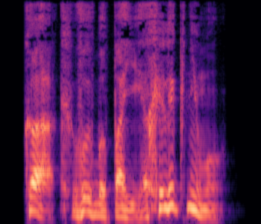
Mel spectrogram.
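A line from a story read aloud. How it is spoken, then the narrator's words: Laughing. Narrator (Russian): сказал, смеясь, Дебре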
